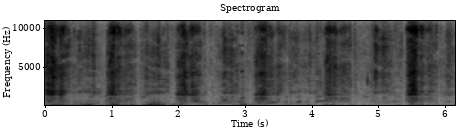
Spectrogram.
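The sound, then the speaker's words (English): Heavy, rapid breathing after a parkrun: loud, airy breaths repeating roughly once a second in a steady rhythm over a low rumble of background noise, with no talking. “Sorry about the heavy breathing.”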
